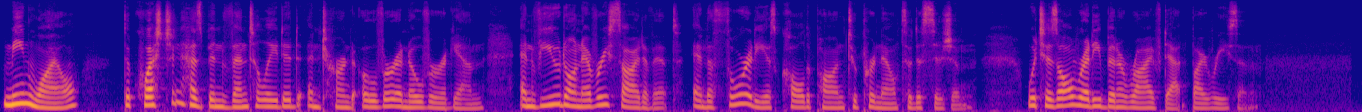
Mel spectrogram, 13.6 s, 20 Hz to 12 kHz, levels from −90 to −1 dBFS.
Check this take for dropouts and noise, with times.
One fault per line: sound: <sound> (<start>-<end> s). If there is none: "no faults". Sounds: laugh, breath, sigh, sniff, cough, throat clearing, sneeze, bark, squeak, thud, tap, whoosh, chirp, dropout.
no faults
